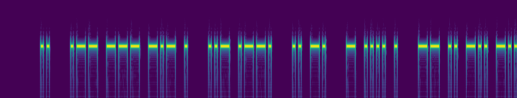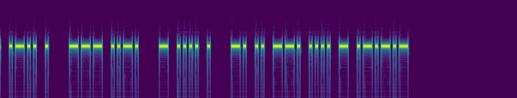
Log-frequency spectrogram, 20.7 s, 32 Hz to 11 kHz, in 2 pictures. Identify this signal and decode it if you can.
Morse code, heard as a keyed tone, about 20 wpm, 700 Hz. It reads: I WOKE UP IN THE MIDDLE OF THE NIGHT.
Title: Sentences with 5-Word Phrases - 20wpm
